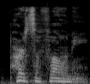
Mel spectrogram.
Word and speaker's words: Persephone: Persephone. Don't ask me how to spell it.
